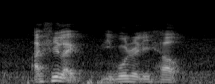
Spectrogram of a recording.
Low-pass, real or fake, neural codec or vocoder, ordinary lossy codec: 7.2 kHz; fake; vocoder, 44.1 kHz, 80 mel bands, Vocos; none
